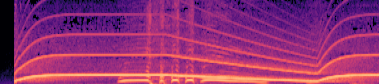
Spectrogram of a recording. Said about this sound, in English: Hold on. Let's put the sirens on.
